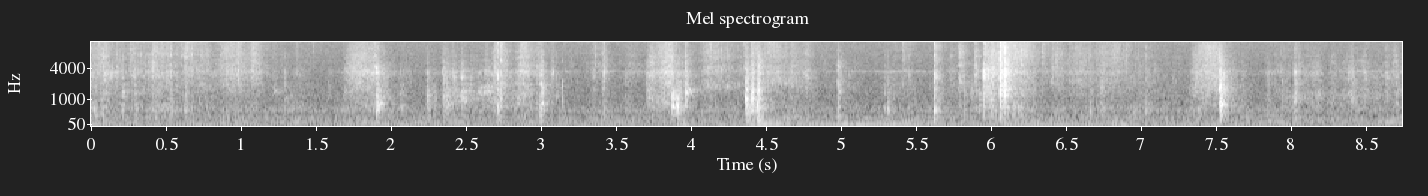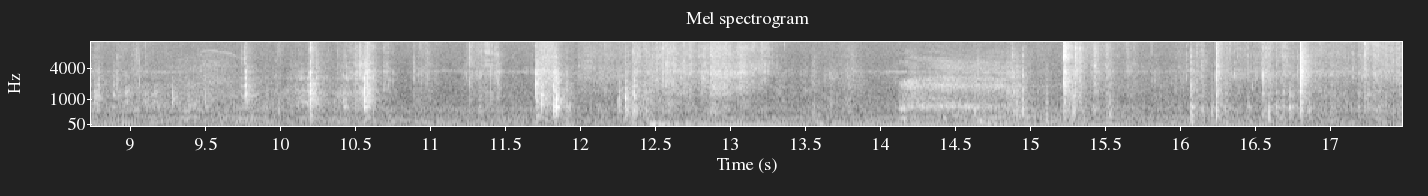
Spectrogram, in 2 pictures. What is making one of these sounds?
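Cardboard boxes tap and scrape as they are handled.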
